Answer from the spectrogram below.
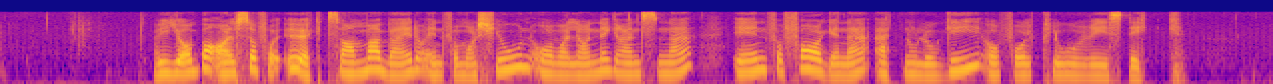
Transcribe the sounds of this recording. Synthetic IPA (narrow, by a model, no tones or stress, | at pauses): ʋiːjɔbəʔɑlsɔfɔʔøːkt̪sɑmɑbæɪd̪o̰ːɪnfɔmɑʃjuːnoːʋəlɑnəɡʁɛnsn̩ə | ʔen̩fɔfɑːɡənəʔɛt̪nʊlʊɡiːʔoːfɔlkʰluʁɪst̪ɪk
